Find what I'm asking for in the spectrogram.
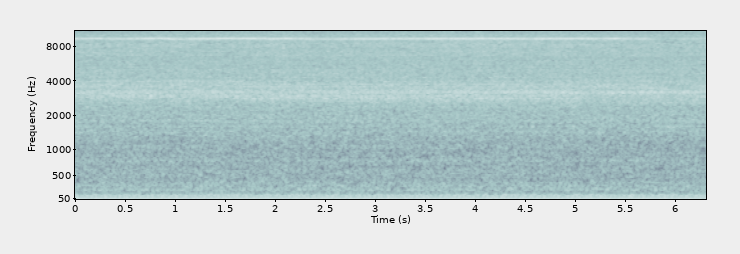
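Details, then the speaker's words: Vacuum leak on a 2001 Jeep Cherokee XJ 4.0L at idle: steady rushing hiss and thin whistle from a cracked vacuum part, silenced when covered with a thumb; water spray didn't help locate it. "I stuck my thumb right there and it made a it stopped the noise so you could hear it hissing maybe so that's definitely my issue right there"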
